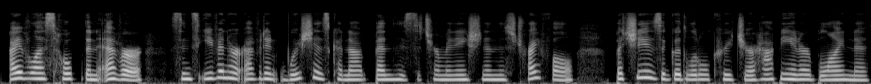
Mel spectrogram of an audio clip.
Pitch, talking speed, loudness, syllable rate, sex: 235 Hz, 205 wpm, -20 LUFS, 5.9 syllables/s, female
